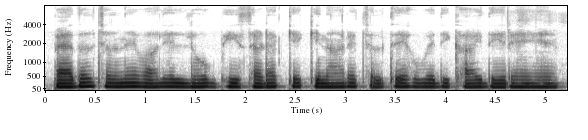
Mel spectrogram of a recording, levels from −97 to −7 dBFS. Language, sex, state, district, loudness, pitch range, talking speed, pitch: Hindi, male, Jharkhand, Ranchi, -14 LUFS, 120-130 Hz, 160 wpm, 125 Hz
